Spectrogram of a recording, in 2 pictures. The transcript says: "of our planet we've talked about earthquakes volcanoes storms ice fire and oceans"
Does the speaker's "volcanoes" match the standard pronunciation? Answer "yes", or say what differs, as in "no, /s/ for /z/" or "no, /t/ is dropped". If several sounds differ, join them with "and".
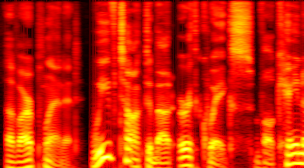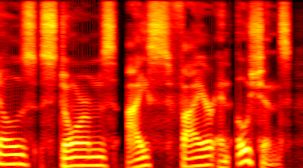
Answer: yes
